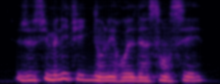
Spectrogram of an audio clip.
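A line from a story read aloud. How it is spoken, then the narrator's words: Exclaimed. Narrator (French): s'écria Laurence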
